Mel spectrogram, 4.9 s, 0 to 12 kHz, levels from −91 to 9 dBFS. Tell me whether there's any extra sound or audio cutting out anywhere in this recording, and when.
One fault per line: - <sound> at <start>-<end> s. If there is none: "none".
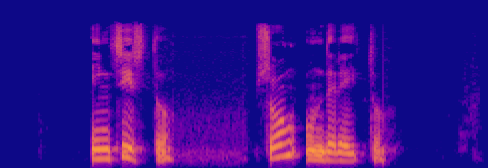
none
